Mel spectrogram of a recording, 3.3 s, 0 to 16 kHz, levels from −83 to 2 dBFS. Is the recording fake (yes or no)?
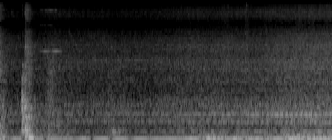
no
